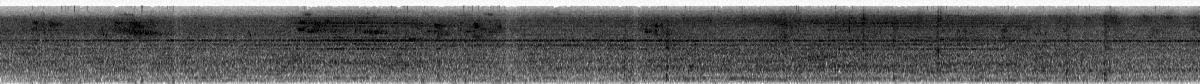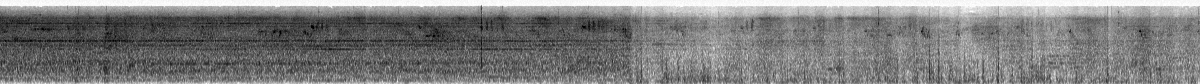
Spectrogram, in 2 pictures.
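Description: A train rolls along the tracks with a steady rumble, heard from on board.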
